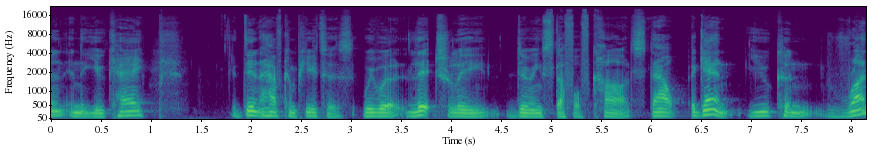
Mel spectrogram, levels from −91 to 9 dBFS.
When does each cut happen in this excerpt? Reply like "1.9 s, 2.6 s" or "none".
none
